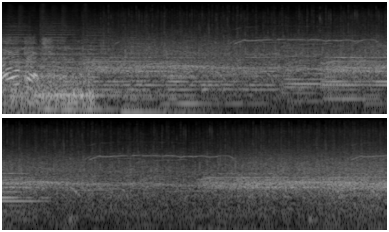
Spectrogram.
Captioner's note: 🎼 Patriotic Music🎵; 👏 Cheers😮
